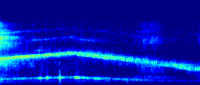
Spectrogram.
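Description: Emergency vehicle siren wailing, fainter than the voice: one slow tone rising for about a second and a half, then falling away.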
